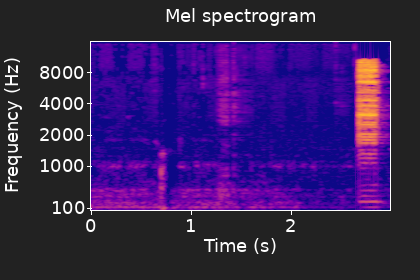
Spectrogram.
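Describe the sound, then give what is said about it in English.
A quiet low hum gives way near the end to a single short, loud, harsh quiz show buzzer blast, lasting about a quarter second and then cut off. “Let me hear that buzzer”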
